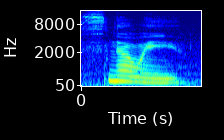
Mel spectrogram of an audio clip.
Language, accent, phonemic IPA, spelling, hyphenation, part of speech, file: English, US, /ˈsnoʊi/, snowy, snow‧y, adjective / noun, En-us-snowy.ogg
- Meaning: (adjective) 1. Marked by snow; characterized by snow 2. Covered with snow; snow-covered; besnowed 3. Snow-white in color; white as snow; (noun) 1. Synonym of snowy owl 2. Synonym of snowy egret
